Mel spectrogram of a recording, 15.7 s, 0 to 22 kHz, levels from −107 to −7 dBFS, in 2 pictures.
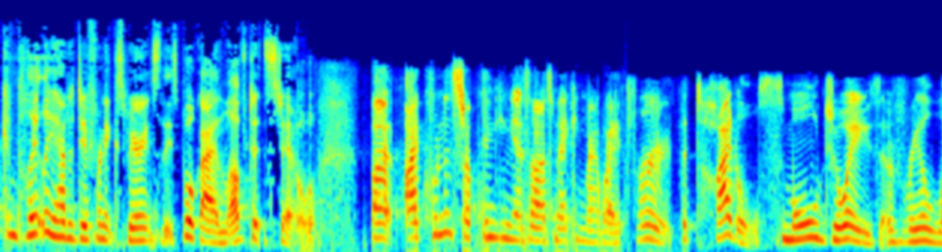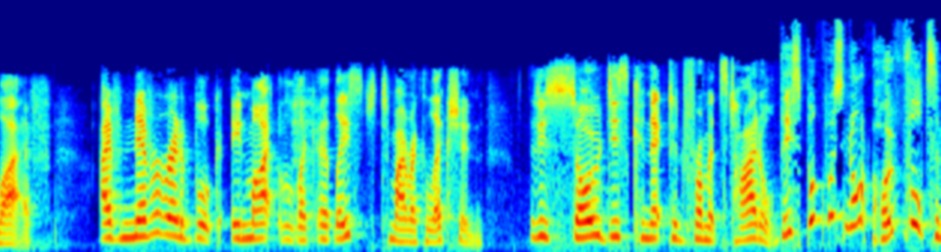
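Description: A call bitrate drop hits this speech recording from 2.43 s to 14.41 s: the encoder's bit budget was slashed, and the sound points to a fall from around 32 kbps to about 7 kbps. At that rate the codec narrows the audio band from 20 kHz to 6 kHz, so the speech turns muffled and rough, with a watery, coarse texture that is worst for about 3.3 s at the lowest rate before recovering.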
